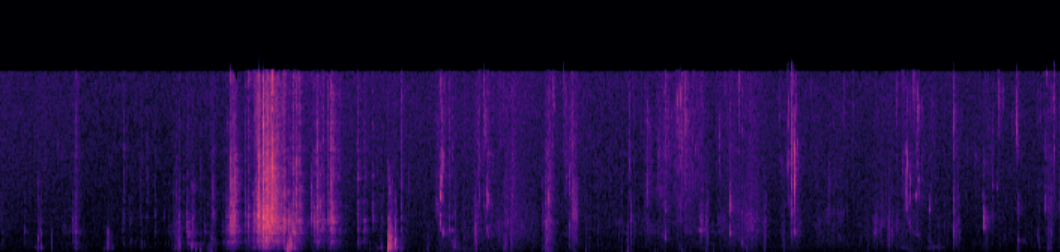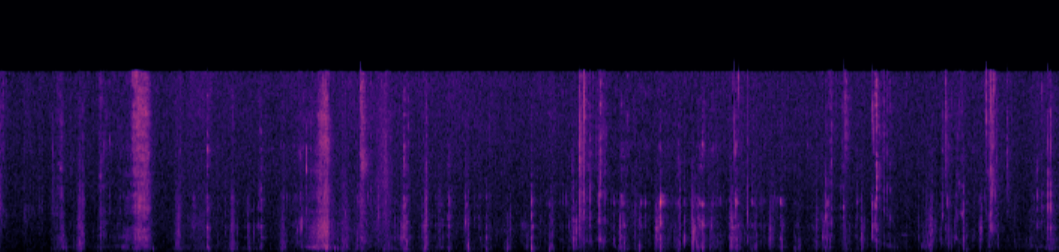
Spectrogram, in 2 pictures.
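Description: Close-miked eating: a person biting and chewing pizza with a stuffed crust, many small crunchy, wet mouth clicks. A louder burst comes about three seconds in.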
